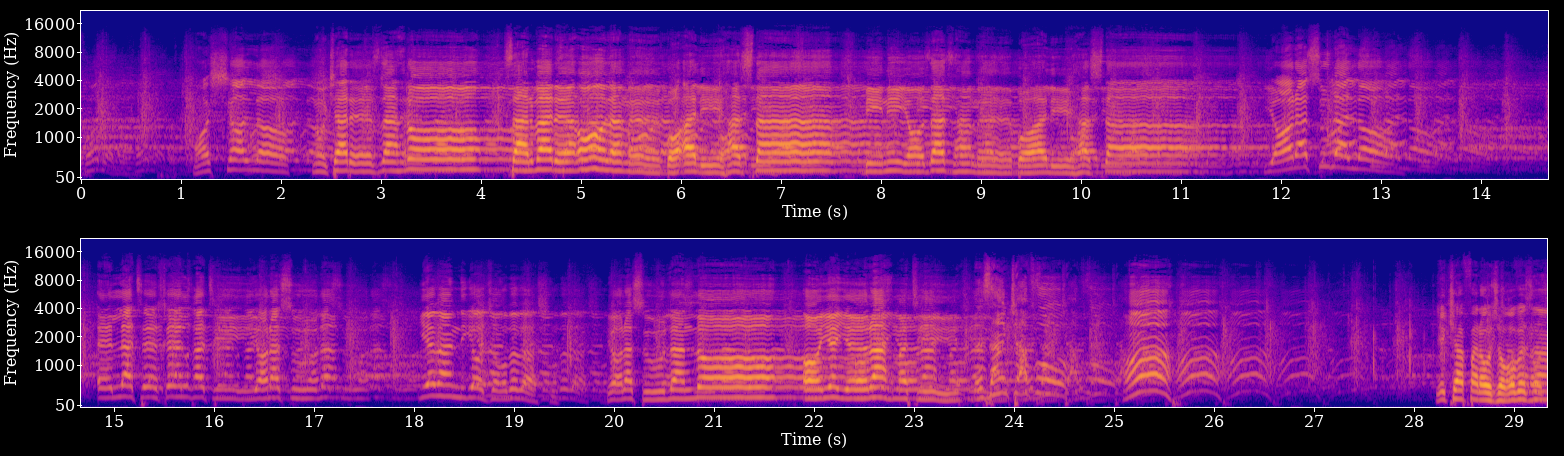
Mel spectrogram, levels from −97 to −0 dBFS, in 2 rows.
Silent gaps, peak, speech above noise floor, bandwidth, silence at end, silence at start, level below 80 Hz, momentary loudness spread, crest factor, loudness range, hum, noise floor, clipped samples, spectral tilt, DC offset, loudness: none; -10 dBFS; 25 dB; 14.5 kHz; 0 s; 0 s; -78 dBFS; 22 LU; 20 dB; 11 LU; none; -53 dBFS; under 0.1%; -2.5 dB/octave; under 0.1%; -28 LUFS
